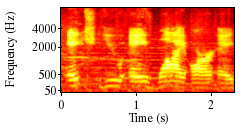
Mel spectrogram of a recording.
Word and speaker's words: Huayra: That's spelled H U A Y R A but also pronounced Huayra.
